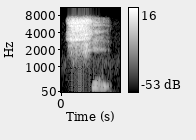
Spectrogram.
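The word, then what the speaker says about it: 四: this uh uh uh the sign for the number four is pronounced she in uh Chinese and the number for death is also pronounced she.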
